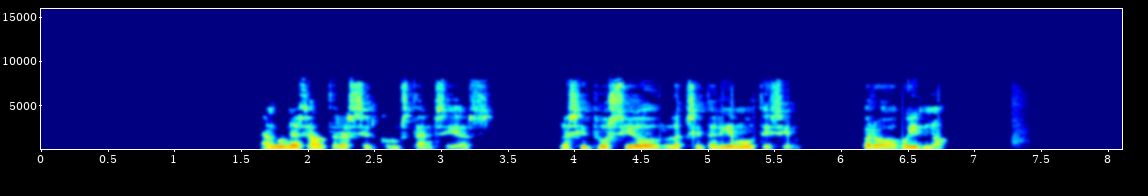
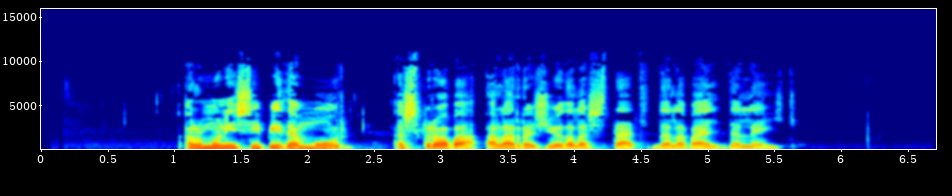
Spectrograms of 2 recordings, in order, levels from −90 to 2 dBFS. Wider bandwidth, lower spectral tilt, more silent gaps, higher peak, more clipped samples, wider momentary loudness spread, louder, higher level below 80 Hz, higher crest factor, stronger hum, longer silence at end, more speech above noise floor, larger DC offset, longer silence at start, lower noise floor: second, 8.4 kHz vs 9.8 kHz; about the same, -4.5 dB/octave vs -5.5 dB/octave; first, 3.39-3.88 s, 5.71-6.16 s vs none; second, -10 dBFS vs -2 dBFS; neither; first, 14 LU vs 10 LU; second, -29 LUFS vs -19 LUFS; first, -64 dBFS vs -72 dBFS; about the same, 20 dB vs 18 dB; neither; first, 1.35 s vs 1.2 s; second, 46 dB vs 51 dB; neither; first, 1.65 s vs 1.1 s; first, -75 dBFS vs -69 dBFS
